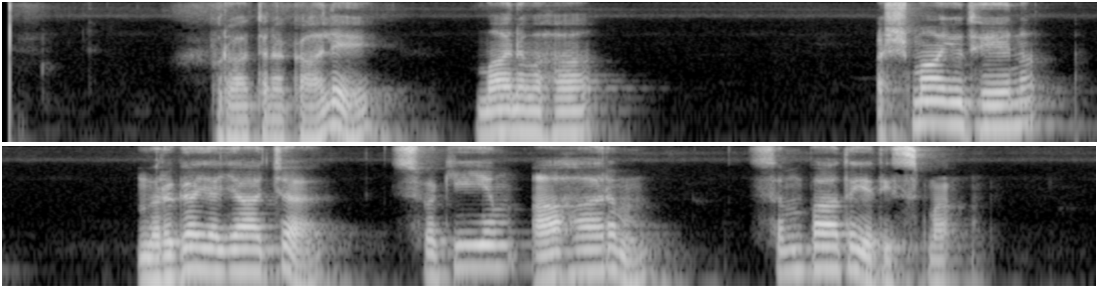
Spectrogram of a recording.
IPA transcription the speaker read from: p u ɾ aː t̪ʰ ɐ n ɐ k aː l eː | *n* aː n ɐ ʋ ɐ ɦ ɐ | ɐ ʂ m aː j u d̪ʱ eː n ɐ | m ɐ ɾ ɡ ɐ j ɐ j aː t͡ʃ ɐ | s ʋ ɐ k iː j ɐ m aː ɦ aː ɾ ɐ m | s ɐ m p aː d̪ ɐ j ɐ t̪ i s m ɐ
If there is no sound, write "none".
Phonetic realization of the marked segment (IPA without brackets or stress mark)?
m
